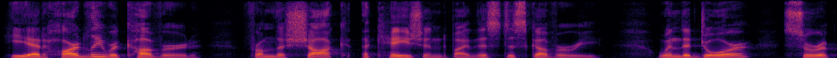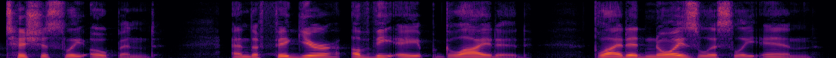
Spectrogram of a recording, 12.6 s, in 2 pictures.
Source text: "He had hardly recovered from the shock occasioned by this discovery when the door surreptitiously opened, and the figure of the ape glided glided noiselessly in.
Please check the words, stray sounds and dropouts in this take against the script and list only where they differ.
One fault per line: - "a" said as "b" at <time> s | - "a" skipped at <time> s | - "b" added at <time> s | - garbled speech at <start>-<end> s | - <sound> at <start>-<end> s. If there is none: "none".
none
